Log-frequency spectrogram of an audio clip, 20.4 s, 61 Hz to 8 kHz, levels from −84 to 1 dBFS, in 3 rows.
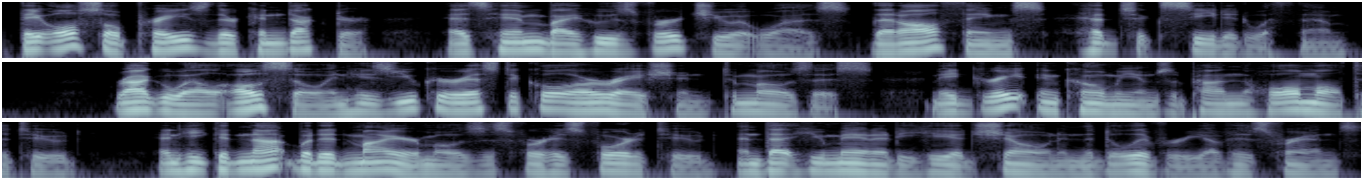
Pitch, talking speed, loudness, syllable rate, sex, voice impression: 100 Hz, 165 wpm, -24 LUFS, 5.1 syllables/s, male, very masculine, adult-like, slightly middle-aged, very thick, slightly relaxed, slightly weak, bright, hard, clear, cool, intellectual, refreshing, slightly sincere, slightly calm, mature, slightly friendly, slightly reassuring, unique, slightly wild, sweet, slightly kind, slightly modest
